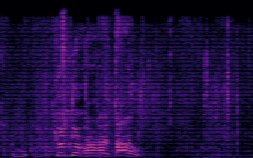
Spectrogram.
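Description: A person calling out in a raised voice for about a second, without clear words, followed by a faint low rumble.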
